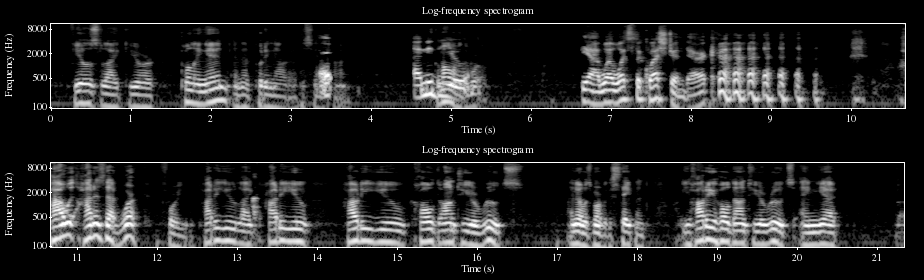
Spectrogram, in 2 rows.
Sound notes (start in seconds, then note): 4.8 speaks in French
